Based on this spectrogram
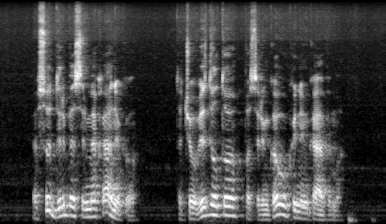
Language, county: Lithuanian, Marijampolė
